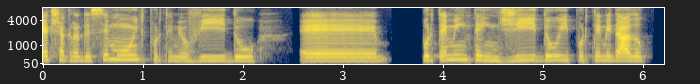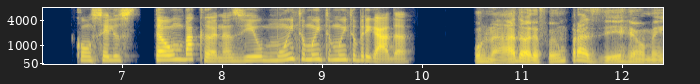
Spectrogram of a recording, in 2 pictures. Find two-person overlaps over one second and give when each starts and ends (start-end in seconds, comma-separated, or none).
none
